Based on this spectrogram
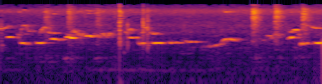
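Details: Borneo white-rumped shama in rattling kretekan song meant to make other shamas reply: a mellow run of whistled notes that slide up and down, with occasional sharp clicks.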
